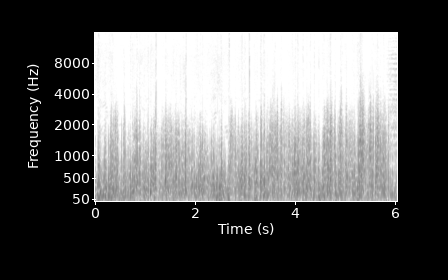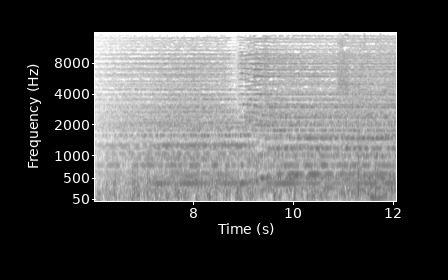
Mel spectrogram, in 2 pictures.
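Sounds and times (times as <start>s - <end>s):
wind blowing across microphone: 0.0s - 12.0s.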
